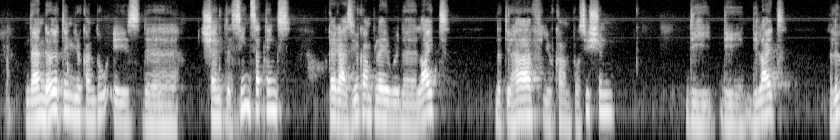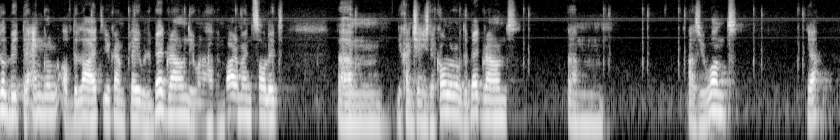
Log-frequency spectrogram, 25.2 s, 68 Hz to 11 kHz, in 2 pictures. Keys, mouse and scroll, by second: 2.9 click, 5.0 click, 7.9 click, 9.2 click, 14.2 click, 17.5 click, 18.7 click, 21.3 click, 23.5 click.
